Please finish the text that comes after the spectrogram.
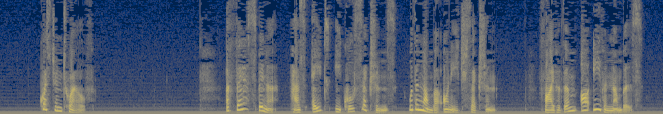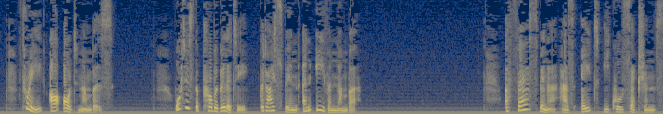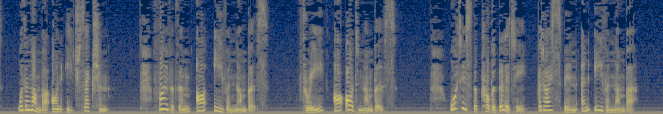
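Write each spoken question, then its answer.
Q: What is the probability that I spin an even number?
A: 5/8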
